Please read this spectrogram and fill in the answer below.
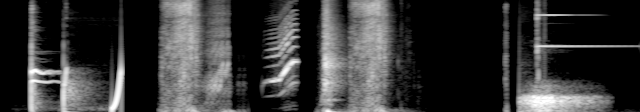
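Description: Animated logo intro sound effects: two quick plops and a fast rising zip in the first second, then pairs of swooshes around a short rising chirp, ending with a low thump and a high, ringing ding.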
